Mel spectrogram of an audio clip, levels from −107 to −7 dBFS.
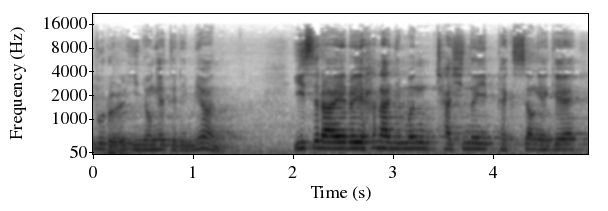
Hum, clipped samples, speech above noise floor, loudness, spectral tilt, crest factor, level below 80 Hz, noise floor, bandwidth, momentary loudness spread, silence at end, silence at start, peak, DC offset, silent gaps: none; under 0.1%; 21 dB; -18 LUFS; -4.5 dB/octave; 18 dB; -44 dBFS; -39 dBFS; 15.5 kHz; 11 LU; 0 s; 0 s; 0 dBFS; under 0.1%; none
